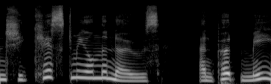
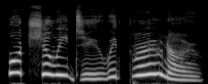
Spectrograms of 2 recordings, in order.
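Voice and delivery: put-on high, bright young boy voice; child voice; 11 semitones higher, 8 dB louder than usual. A narrator's reading. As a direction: voice the little boy lightly. Child mouse voice.

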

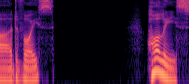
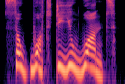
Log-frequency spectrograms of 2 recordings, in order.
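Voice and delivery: angry; 9 semitones higher, 3 dB louder than usual. A narrator's reading. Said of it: "asked Holly angrily".

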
